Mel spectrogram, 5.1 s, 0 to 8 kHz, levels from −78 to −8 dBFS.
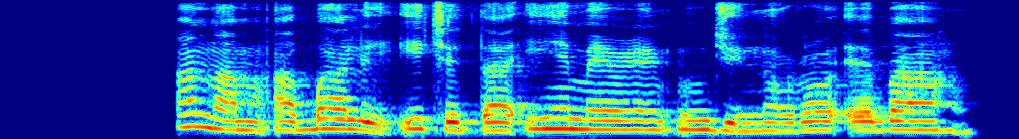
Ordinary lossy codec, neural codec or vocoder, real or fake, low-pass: none; none; real; none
